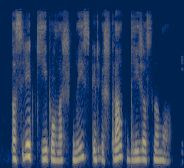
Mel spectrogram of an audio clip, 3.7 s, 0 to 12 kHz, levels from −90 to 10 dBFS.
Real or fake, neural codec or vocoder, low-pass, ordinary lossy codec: fake; codec, 24 kHz, 0.9 kbps, WavTokenizer, medium music audio release; 10.8 kHz; MP3, 64 kbps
